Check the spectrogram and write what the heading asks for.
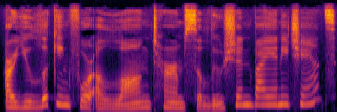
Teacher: This rising intonation, which the sources say is used for yes-no questions to confirm information, makes you sound helpful rather than aggressive.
